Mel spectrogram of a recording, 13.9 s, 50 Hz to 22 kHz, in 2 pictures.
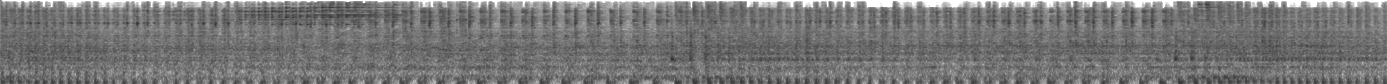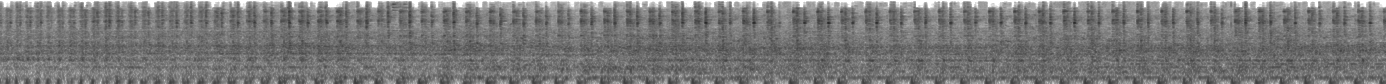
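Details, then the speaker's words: Royal Enfield single revved 1,487 km after tappet rods and hydraulic unit were replaced; fast, even ticking over the thump quickens with revs, owner says the rocker arm is beating and expects it to be tightened. "My noise is coming from here, the rocker arm doing just the beating."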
